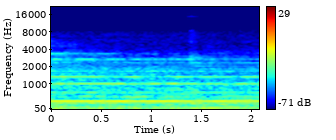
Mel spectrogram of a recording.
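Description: Faint background music of steady, held tones.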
